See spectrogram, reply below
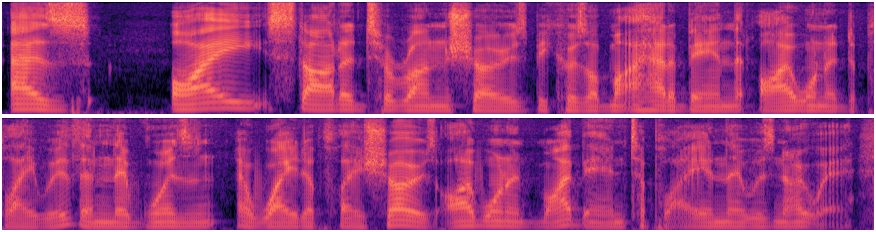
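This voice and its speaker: Clear-voiced man chatting casually, close and dry. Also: on the low side, fairly even intonation, normal speed, no room sound. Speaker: podcast co-host. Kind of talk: casual conversational podcast talk.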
